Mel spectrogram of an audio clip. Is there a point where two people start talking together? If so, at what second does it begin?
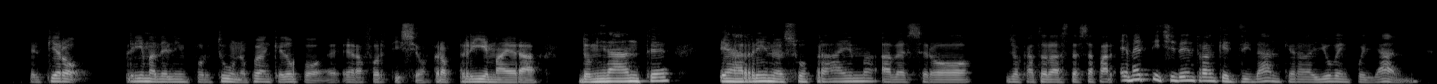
none

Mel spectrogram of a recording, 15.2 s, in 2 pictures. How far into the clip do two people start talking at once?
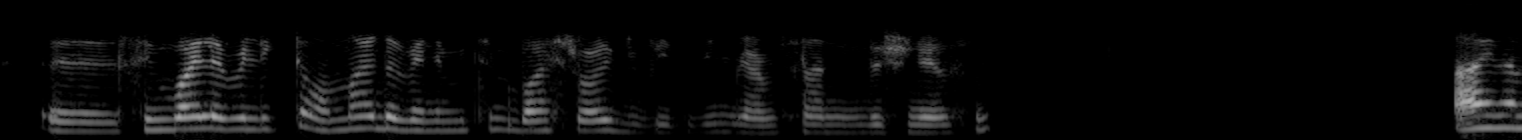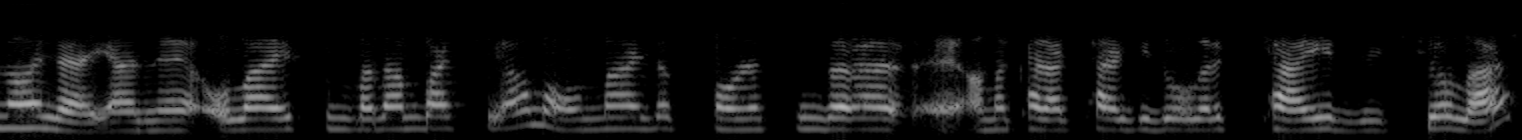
none

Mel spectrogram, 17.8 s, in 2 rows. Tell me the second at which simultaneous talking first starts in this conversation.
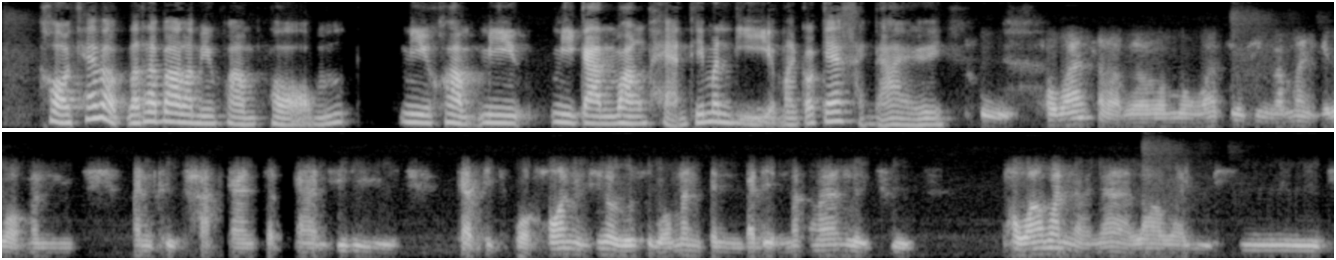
none

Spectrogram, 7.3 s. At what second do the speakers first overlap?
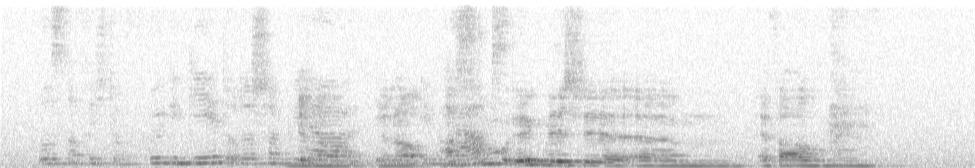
2.1 s

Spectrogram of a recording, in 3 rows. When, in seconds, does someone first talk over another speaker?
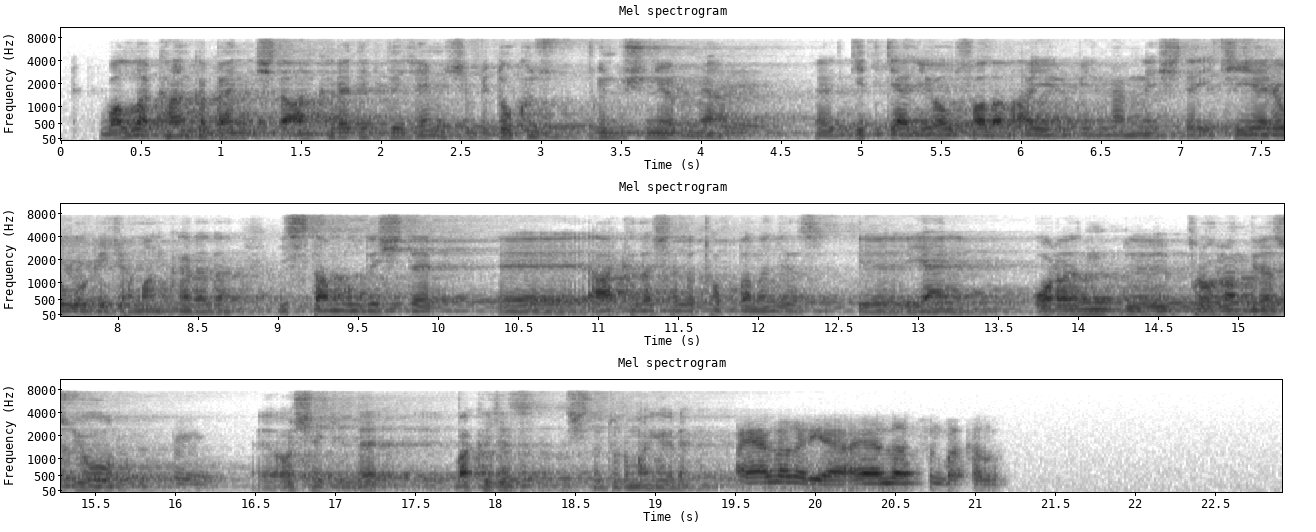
none

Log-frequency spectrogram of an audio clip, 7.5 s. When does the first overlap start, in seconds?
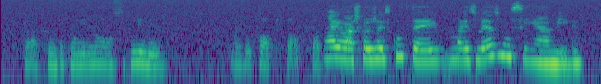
none

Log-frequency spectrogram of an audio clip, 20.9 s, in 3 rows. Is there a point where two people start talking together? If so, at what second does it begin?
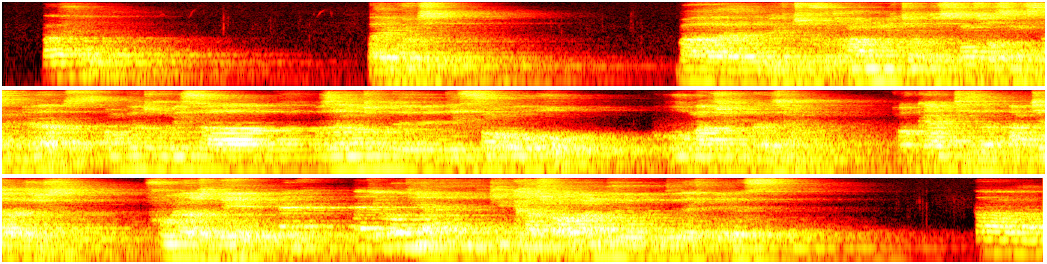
16.6 s

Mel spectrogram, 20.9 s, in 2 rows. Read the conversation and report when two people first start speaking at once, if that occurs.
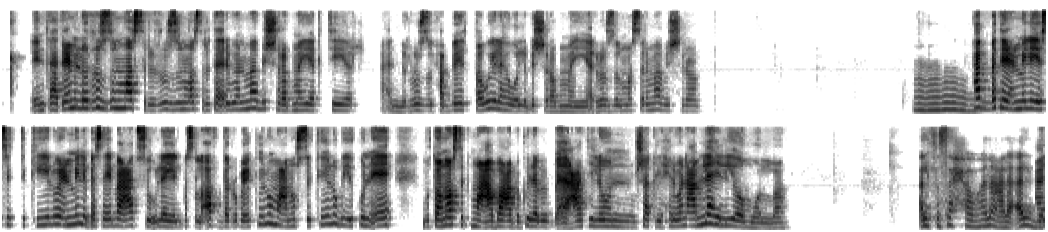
none

